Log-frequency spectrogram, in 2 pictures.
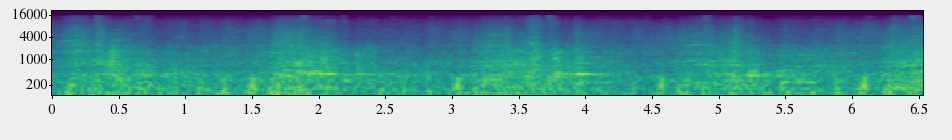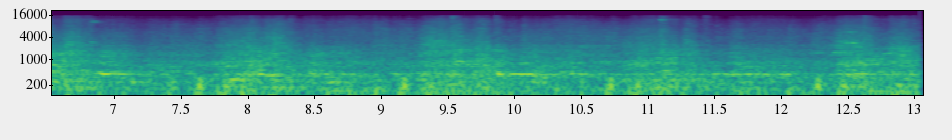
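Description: Loaded coal hopper wagons rolling past, their wheels clacking over the rail joints, often in pairs about every second, over a steady rumble of the train.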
